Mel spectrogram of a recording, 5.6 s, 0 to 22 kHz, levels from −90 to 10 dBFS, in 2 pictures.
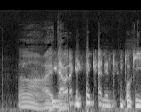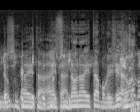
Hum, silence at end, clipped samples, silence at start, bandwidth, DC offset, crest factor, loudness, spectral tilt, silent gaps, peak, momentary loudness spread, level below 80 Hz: none; 0 s; under 0.1%; 0.35 s; 13 kHz; under 0.1%; 12 dB; -14 LUFS; -6.5 dB/octave; none; 0 dBFS; 6 LU; -32 dBFS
